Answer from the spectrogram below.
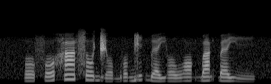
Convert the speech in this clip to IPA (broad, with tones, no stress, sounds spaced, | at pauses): o˨ f o˨˦ h ã˦ s o˧ d͡ʒ o˨ b o˧ ɡ i˦ ɡ͡b ɛ˧ j o˧ w ɔ˧ ɡ͡b a˦ k͡p ɛ˧ j i˨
